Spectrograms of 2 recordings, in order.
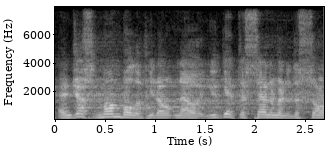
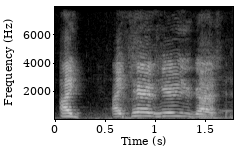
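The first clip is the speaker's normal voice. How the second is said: higher, slow mock complaint; imitating headphone wearer; 6 semitones higher, 4 dB quieter than usual. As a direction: mimic someone who can't hear himself under headphones. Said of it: "He goes".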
